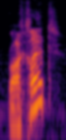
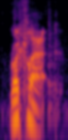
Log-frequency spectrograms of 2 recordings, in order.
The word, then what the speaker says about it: raclette: Raclette? Raclette. Raclette. Raclette. Raclette. Raclette. Okay, it's pronounced raclette, but basically it's broiled cheese on potatoes and bread.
